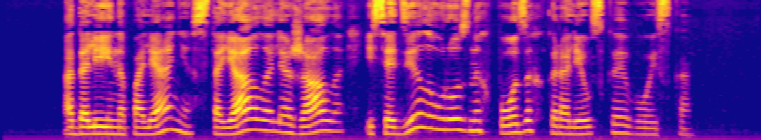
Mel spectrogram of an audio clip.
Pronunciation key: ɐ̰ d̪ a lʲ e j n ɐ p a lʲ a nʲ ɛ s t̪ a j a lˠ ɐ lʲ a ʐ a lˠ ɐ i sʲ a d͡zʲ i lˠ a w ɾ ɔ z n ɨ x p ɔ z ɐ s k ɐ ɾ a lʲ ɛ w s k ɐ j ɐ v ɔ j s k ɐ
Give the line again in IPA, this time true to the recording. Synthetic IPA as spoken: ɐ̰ d̪ a lʲ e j n ɐ p a lʲ a nʲ ɛ s t̪ a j a lˠ ɐ lʲ a ʐ a lˠ ɐ i sʲ a d͡zʲ ɛ lˠ ɐ w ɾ ɔ z n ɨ x p ɔ z ɐ x k ɐ ɾ a lʲ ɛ w s k ɐ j ɐ v ɔ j s k ɐ

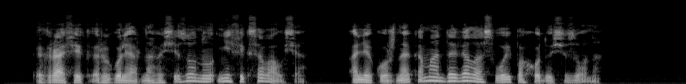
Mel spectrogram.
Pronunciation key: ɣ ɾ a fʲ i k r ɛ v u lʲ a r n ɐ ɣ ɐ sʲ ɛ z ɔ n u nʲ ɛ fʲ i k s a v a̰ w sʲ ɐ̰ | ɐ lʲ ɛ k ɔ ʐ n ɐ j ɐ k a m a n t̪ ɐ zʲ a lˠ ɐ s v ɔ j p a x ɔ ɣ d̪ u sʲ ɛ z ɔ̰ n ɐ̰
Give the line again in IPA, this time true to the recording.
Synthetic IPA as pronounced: ɣ ɾ a fʲ i k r ɛ ɣ u lʲ a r n ɐ ɣ ɐ sʲ ɛ z ɔ n u nʲ ɛ fʲ i k s a v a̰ w sʲ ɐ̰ | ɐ lʲ ɛ k ɔ ʐ n ɐ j ɐ k a m a n d̪ ɐ vʲ a lˠ a s v ɔ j p a x ɔ d̪ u sʲ ɛ z ɔ̰ n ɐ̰

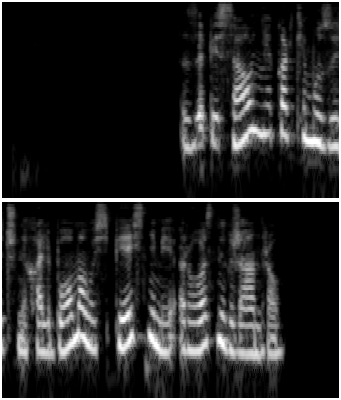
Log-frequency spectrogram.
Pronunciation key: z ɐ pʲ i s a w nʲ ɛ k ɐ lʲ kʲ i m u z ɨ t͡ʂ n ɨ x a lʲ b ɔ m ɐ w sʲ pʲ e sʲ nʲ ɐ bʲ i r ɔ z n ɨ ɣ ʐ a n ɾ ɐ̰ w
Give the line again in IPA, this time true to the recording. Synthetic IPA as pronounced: z ɐ pʲ i s a w nʲ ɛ k ɐ lʲ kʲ i m u z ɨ t͡ʂ n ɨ x a lʲ b ɔ m ɐ w sʲ pʲ e sʲ nʲ ɐ mʲ i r ɔ z n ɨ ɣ ʐ a n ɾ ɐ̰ w

